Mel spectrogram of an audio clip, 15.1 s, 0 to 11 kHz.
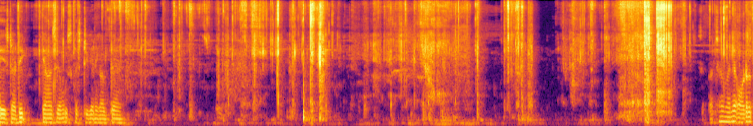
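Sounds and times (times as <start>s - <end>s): packaging crinkling: 0.4s - 15.0s.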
